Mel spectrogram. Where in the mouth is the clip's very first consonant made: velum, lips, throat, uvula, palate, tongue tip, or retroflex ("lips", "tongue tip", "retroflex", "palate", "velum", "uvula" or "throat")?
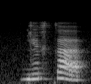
velum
